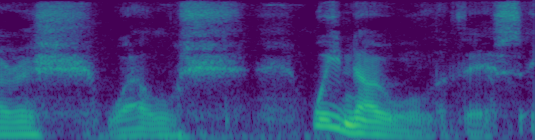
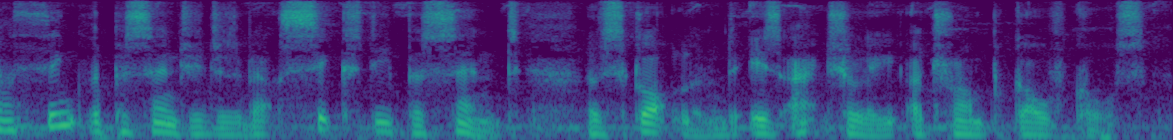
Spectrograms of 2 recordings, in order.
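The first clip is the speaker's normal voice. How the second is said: ordinary delivery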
